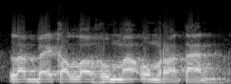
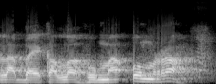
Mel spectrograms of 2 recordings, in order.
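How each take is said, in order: First: The last word ends with a full 'tan' ending. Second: The last word ends with a short 'h' sound. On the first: The speaker calls it wrong. "bukan umrotan" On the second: The speaker calls it right. "kalau dibaca diwakafkan"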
